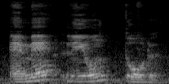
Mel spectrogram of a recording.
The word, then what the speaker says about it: Aimé Leon Dore: 오늘은 제가 에멜리온도르라는 브랜드를 한번 소개해 보려고 하는데, 제가 지금 입고 있는 니트 가디건이 에멜리온도르 제품이에요. 이게 발음이 조금 어려운데 에멜리온도르.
